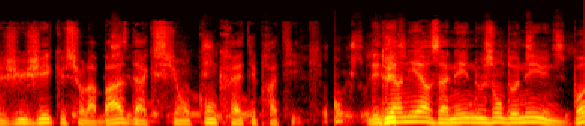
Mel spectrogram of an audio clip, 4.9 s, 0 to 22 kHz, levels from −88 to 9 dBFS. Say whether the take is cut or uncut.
cut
